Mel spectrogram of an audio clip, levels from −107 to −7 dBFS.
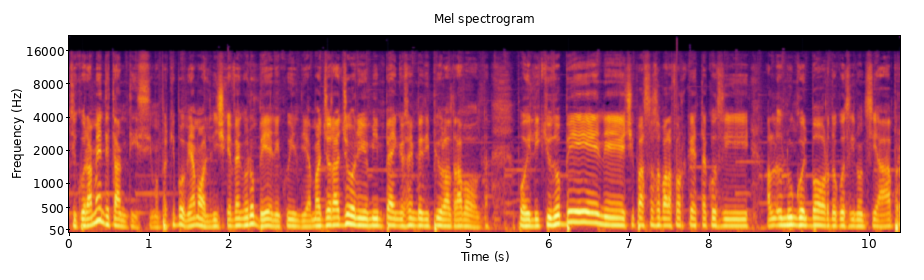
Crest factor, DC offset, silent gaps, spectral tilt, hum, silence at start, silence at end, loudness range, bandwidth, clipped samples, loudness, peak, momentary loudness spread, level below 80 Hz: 12 dB; under 0.1%; none; -6.5 dB/octave; none; 0 s; 0 s; 2 LU; 15 kHz; under 0.1%; -13 LUFS; 0 dBFS; 8 LU; -36 dBFS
